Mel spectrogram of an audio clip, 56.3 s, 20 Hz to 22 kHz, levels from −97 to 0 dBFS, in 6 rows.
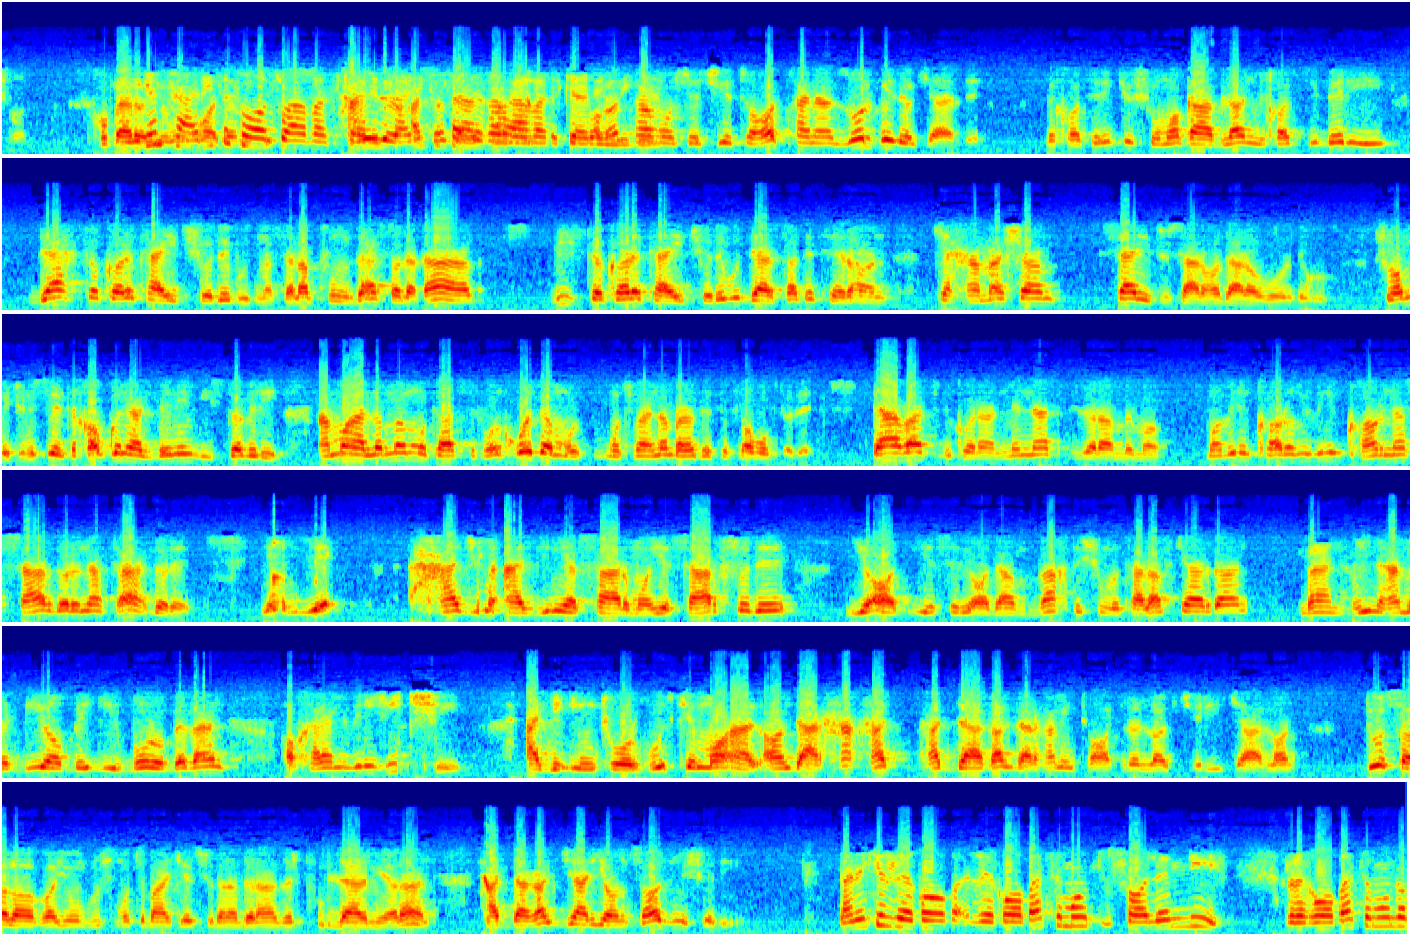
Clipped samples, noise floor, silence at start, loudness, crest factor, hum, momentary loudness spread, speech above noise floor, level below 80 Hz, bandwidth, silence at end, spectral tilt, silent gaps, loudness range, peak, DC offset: under 0.1%; -45 dBFS; 0 s; -16 LUFS; 14 dB; none; 10 LU; 30 dB; -54 dBFS; 9.4 kHz; 0 s; -5 dB/octave; none; 3 LU; -2 dBFS; under 0.1%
